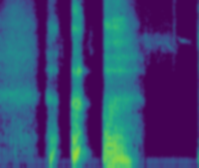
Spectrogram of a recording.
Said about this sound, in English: Sorry for my cough this morning. It's just kind of bugging me this morning.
